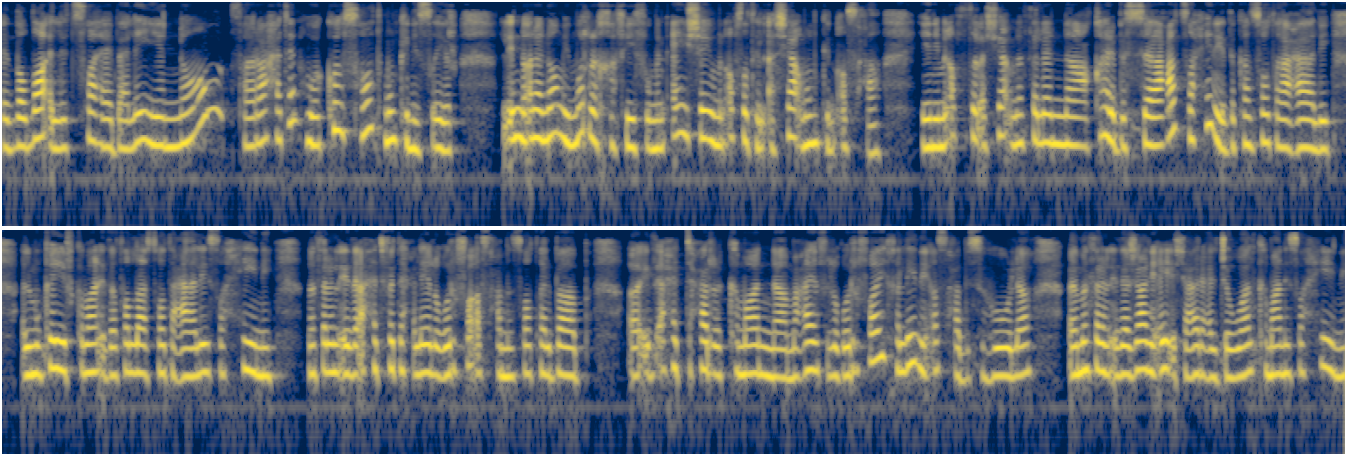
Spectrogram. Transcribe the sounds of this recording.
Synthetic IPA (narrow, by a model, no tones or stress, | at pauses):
ʔɨðˤːɑðˤɑːʔɪlːit̪sˤɑʕːɪbʕalajːanːoːmsˤɑɾˤɑːħɑhʊwːkʊlːsˤoːt̪ˤmʊmkɪnjsˤiːɾlɪʔanːʊʔananoːmjmʊrˤːxafiːfwmɪnʔajːʃeːmɪnʔɑ̰bsˤɑt̪ˤɪlʔaʃjaːʔmʊmkɪnʔɑ̰sˤħɑjaʕnimɪnʔɑbsˤɑ̥t̪ˤɨlʔaʃjaːʔmaθalanqɑːɾɪbɪsːaːʕasˤɑħːiːniʔɪðakaːnsˤoːt̪haʕaːliʔalmʊkajːafkamaːnʔɪðat̪ˤɑlːɑʕsˤoːt̪ˤʕaːlisˤɑħːiːnimaθalanʔɪðaʔaħad̪fat̪aħʕaleːlɣʊɾfa̰ʔɑsˤħɑmɪnsˤoːt̪ˤhalbaːbʔɪðaʔaħad̪̚t̪ːḁħɑrˤːɑkʰːamaːnmaʕaːjafilɣʊɾfajxalːiːniʔɑsˤħɑbɪsʊɦuːlamaθalanʔɪðad͡ʒaːʕniʔajːʔaʃʕɑːɾˤʕalad͡ʒawːaːlkamaːnisˤɑħːiːni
